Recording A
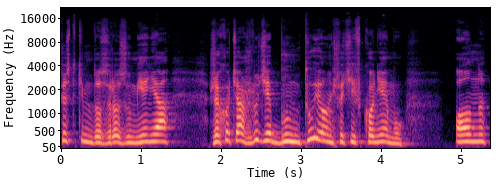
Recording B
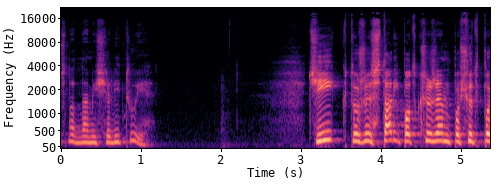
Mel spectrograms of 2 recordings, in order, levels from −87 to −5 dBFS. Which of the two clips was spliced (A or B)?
A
